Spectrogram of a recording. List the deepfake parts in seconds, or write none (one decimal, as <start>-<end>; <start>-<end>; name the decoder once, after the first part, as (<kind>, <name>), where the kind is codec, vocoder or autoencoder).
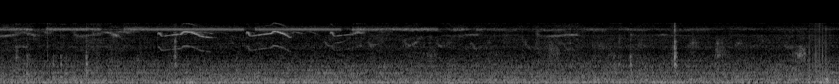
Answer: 0.0-1.5 (codec, DAC); 3.5-8.4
